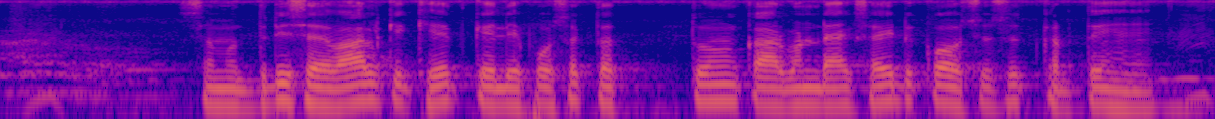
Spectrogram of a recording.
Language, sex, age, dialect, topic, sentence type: Hindi, male, 18-24, Kanauji Braj Bhasha, agriculture, statement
